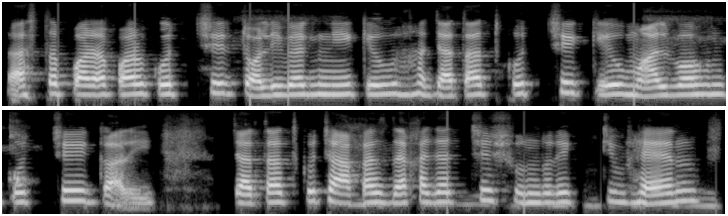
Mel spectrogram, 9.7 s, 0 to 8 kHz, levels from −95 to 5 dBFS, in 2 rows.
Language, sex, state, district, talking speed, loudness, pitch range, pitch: Bengali, female, West Bengal, North 24 Parganas, 145 wpm, -17 LUFS, 220-245 Hz, 235 Hz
